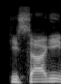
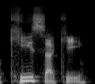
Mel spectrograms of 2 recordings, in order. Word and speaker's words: Kisaki: Kisagi? No, Kisaki. Like, key's a key.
